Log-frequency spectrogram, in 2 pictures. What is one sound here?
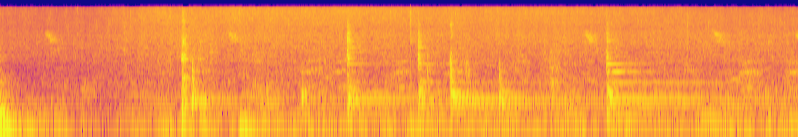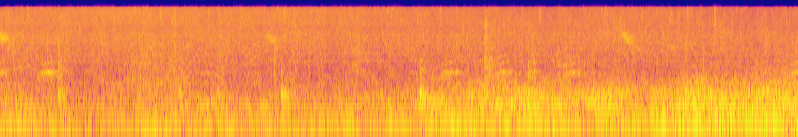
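A wooden spatula scrapes and knocks against a pan.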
